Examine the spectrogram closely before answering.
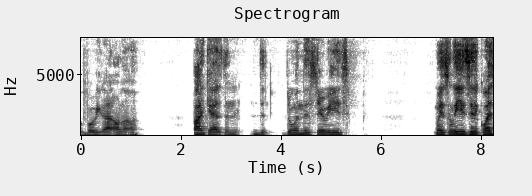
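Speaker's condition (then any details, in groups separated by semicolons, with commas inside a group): Cerebral palsy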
